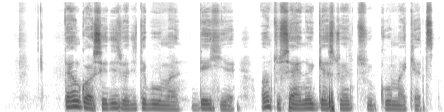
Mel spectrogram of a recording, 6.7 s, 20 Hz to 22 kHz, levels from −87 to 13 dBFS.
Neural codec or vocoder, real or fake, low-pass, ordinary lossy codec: vocoder, 48 kHz, 128 mel bands, Vocos; fake; none; none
